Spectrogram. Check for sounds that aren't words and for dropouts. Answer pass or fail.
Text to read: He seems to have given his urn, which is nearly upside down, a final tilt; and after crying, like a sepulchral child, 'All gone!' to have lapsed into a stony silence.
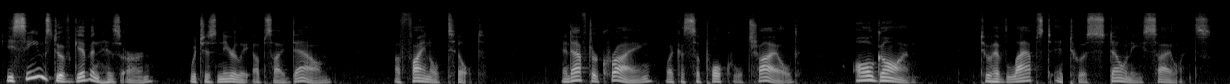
fail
